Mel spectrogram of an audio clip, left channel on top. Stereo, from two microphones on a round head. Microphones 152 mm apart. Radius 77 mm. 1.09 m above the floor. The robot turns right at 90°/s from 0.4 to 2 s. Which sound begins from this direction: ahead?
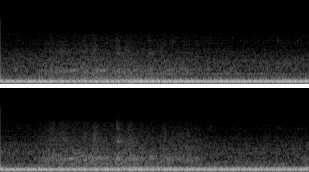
An engine running, at 0.0 s.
